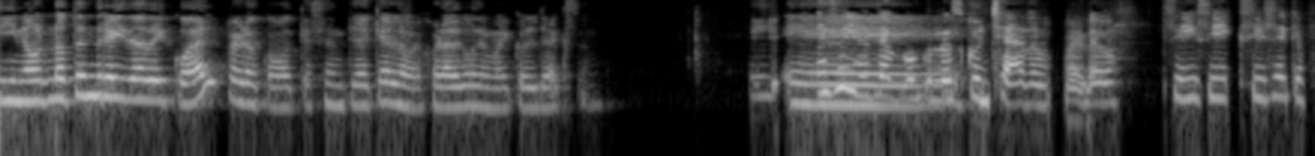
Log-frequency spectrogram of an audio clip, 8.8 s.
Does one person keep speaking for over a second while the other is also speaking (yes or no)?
yes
